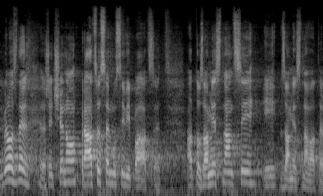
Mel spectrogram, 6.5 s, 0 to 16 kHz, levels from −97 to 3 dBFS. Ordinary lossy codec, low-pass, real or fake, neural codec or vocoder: MP3, 96 kbps; 14.4 kHz; fake; vocoder, 44.1 kHz, 128 mel bands, Pupu-Vocoder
